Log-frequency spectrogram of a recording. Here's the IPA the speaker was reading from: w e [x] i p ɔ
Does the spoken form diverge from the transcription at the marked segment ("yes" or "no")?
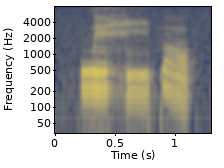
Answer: yes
